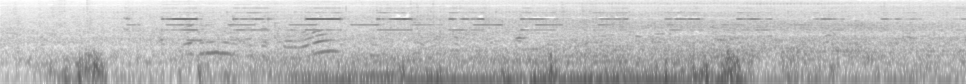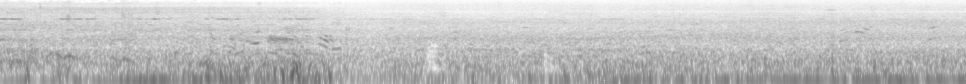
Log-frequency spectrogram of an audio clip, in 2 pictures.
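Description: A work vehicle's reversing alarm sounding a steady run of short beeps that fade out about eleven seconds in, over a low engine rumble.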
